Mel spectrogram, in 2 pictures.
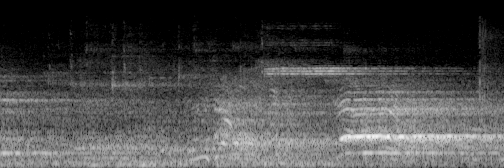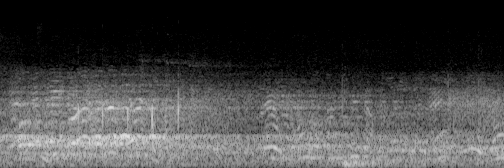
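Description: Spectators murmur and call out in the background.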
